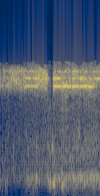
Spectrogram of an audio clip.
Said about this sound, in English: Whoa, yeah, I'm in traffic. I was getting honked at.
